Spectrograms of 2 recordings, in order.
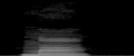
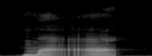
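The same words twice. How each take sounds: First: It is said with the first tone. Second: It is said with the third tone. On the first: It means mother. "Μα με τον πρώτο τόνο" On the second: It means horse. "Μα με τον τρίτο τόνο"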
